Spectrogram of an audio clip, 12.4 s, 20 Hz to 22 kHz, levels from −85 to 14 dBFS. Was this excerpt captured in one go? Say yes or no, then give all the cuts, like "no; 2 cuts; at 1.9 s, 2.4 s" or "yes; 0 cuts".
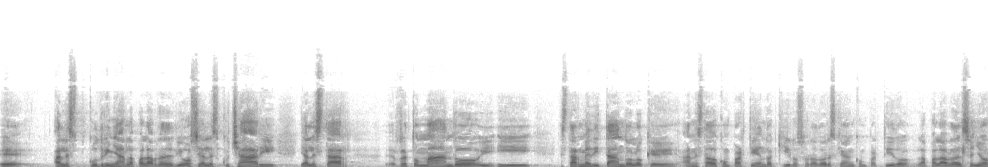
no; 1 cut; at 5.8 s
